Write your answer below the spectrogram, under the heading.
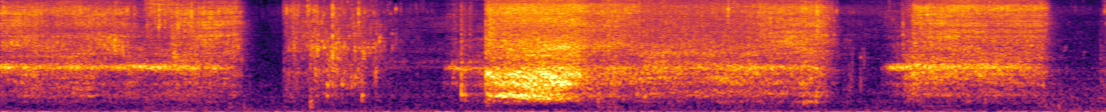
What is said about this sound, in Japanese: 今焼きそばの容器を洗って捨てるところ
